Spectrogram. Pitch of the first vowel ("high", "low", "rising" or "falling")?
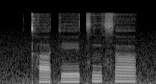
low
